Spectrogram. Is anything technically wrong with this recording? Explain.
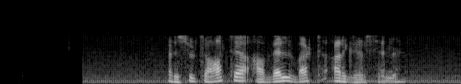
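Yes, three technical faults can be heard.

The iLBC codec damage runs through the whole clip and is plainly audible. iLBC is a narrowband voice codec that codes each 30 ms frame's excitation on its own, without relying on the previous frame. The result here fits its 13.33 kbps mode. Nothing above 4 kHz survives, so the speech sounds muffled and band-limited, with a rough, slightly synthetic texture in place of a natural voice.

Mains buzz starts at 0.82 s and continues to the end. It comes from the 50 Hz supply, where something like a dimmer, a rectifier or a missing shield injects sharp switching spikes twice per cycle, 100 times a second. Those spikes carry a long series of 50 Hz harmonics reaching into the kilohertz range. It sits at roughly 20 dB below the speech, a steady, raspy buzz under the voice.

Lost iLBC frames occur from 4.02 to 4.06 s, a gap of about 30 ms, which fits a single dropped packet. 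The decoder covered the hole by repeating the last pitch cycle blended with noise. That short stretch comes out as a briefly held, slightly buzzy vowel-like sound. Because iLBC frames decode independently, the speech snaps back to normal immediately after.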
